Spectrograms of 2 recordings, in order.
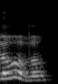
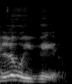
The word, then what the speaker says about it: Louisville: Well, you know, your peoples is down there in Louisville. Now, we say Louisville. But they say Louisville. I think that's how they say it, Louisville.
